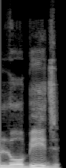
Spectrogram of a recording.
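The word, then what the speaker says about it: lobbies: দেখে আসলাম আইজ হই কিন্তু আরেকটা সাউন্ড হই সেটা হচ্ছে ইজ যেমন লবিজ এখানেও দেখো শব্দের একদম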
